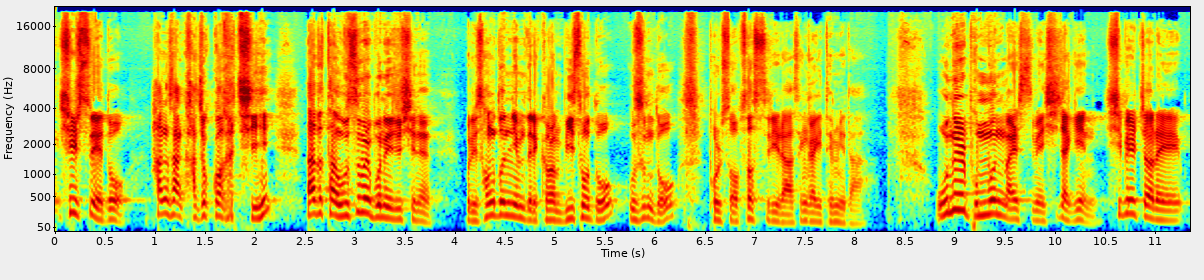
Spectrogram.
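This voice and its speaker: A young man from Seoul, a junior pastor preaching a church sermon in a friendly, joking way. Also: fairly high pitch. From Seoul, South Korea. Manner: friendly and joking, often laughing with the congregation. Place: church service.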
